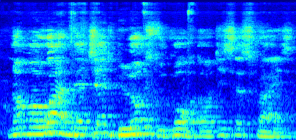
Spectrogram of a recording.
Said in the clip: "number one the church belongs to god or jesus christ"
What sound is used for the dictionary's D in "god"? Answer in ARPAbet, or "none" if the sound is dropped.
D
